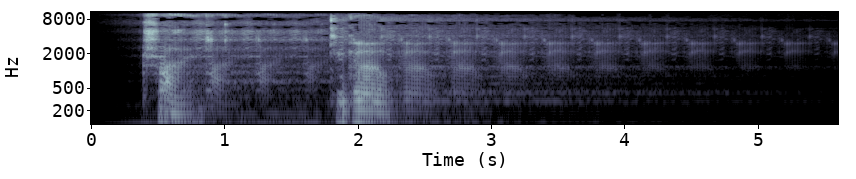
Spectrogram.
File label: processed male vox poetry bits; Robotic or Stuttery or Spooky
